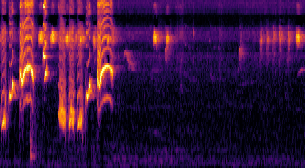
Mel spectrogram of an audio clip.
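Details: White-rumped shama in full song, used as a lure to make other shamas sing and provoke them: a loud burst of varied whistled and chattering phrases for two seconds, then quiet with faint, high, thin notes and a low hum.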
